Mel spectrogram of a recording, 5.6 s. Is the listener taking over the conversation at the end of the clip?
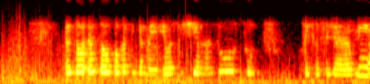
Yes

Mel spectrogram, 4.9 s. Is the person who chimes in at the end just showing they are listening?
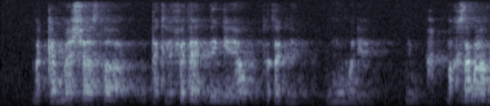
No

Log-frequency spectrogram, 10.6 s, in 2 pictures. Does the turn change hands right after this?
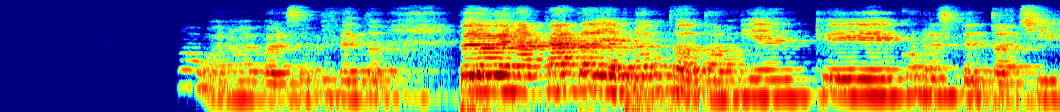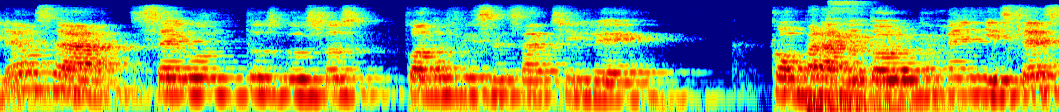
No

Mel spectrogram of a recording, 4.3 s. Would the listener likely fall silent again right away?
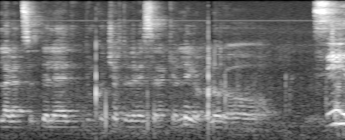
No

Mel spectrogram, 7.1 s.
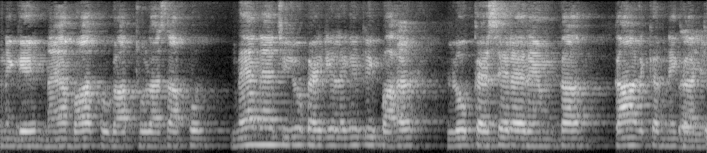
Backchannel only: Yes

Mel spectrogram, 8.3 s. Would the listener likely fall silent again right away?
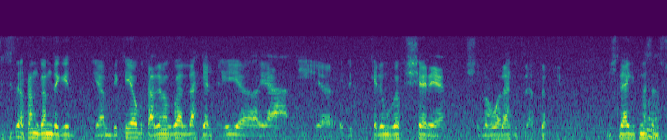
Yes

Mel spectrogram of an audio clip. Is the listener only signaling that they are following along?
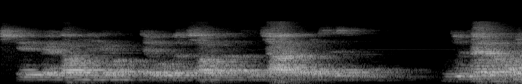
Yes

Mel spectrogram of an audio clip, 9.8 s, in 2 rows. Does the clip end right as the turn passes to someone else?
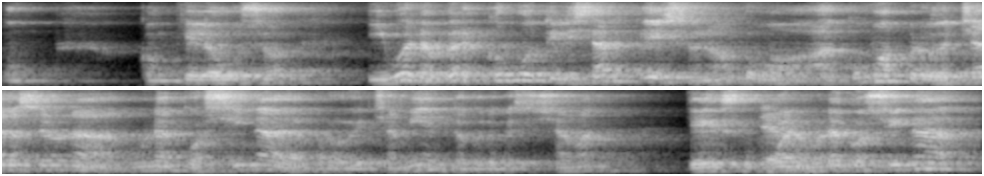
No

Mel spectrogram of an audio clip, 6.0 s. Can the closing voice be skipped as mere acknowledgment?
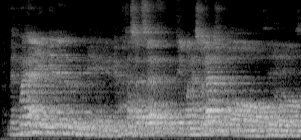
No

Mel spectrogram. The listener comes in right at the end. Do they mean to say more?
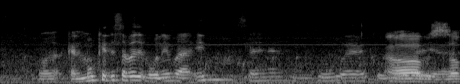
Yes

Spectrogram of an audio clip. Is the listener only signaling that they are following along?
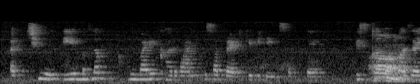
No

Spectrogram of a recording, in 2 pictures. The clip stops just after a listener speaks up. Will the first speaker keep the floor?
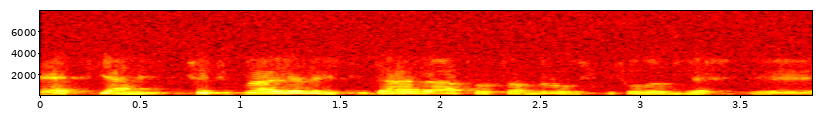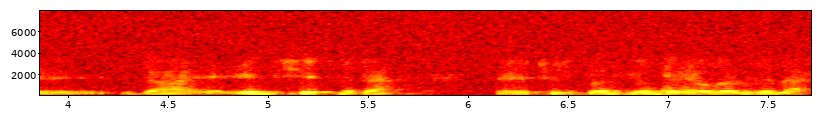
Yes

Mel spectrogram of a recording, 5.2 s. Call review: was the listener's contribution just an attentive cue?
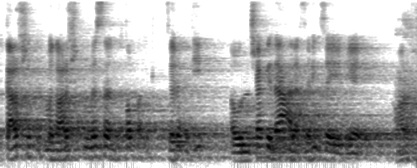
No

